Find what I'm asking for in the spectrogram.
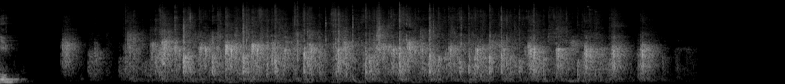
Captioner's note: applause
